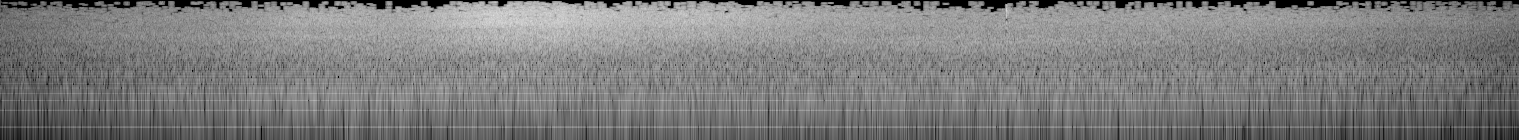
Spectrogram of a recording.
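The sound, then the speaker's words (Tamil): Heavy ocean surf roars continuously onto the shore, a dense rushing wash that swells louder early on and stays strong, with a windy hiss layered over it and no voices. “கடல் அலைகள் திமிங்கலங்களாக வாயை பிளந்து கரையோரத்தில் நின்ற குடிசைகளை விழுங்கின”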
